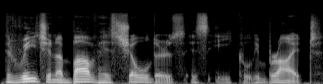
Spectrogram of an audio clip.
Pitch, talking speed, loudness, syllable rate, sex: 95 Hz, 150 wpm, -19 LUFS, 4.6 syllables/s, male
